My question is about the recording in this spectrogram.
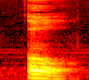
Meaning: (interjection) oh; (character) The fifteenth letter of the Dutch alphabet, written in the Latin script; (adjective) abbreviation of onzijdig (“neuter”)
- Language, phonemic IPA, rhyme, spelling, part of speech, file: Dutch, /oː/, -oː, o, interjection / character / adjective, Nl-o.ogg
